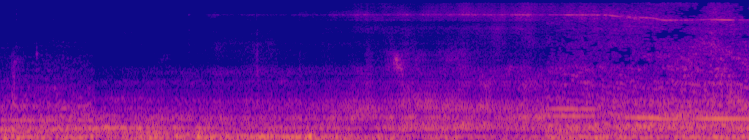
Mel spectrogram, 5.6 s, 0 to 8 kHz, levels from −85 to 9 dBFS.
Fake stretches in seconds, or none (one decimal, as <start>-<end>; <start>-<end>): 0.7-4.1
